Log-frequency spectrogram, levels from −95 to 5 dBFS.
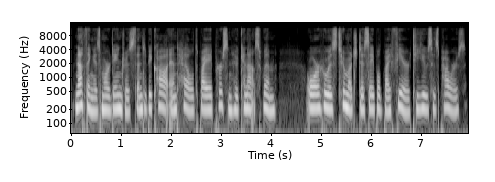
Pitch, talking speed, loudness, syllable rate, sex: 200 Hz, 210 wpm, -20 LUFS, 5.2 syllables/s, female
